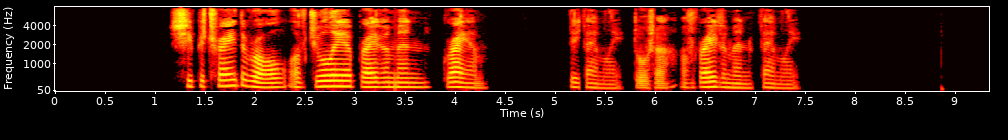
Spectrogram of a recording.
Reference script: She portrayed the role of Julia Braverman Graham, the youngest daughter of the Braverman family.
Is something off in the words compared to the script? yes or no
yes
